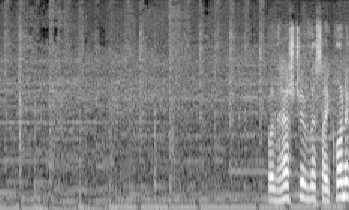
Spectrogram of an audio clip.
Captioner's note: footstep thuds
